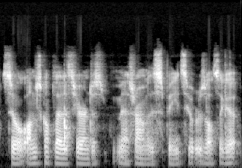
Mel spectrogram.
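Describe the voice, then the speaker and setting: A man giving a casual, unscripted software tutorial in a tired, hoarse voice with a breathy rasp, halting and mumbling as he goes. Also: low voice, completely flat delivery, very noisy. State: hoarse, worn-out late-night voice. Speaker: music production tutorial host. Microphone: voice-over on screen recording. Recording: dull, lo-fi voice-over.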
